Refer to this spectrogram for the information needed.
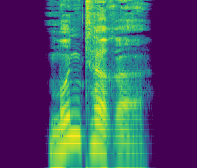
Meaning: inflection of munter: 1. strong/mixed nominative/accusative feminine singular 2. strong nominative/accusative plural 3. weak nominative all-gender singular 4. weak accusative feminine/neuter singular
- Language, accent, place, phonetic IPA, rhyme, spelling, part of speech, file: German, Germany, Berlin, [ˈmʊntəʁə], -ʊntəʁə, muntere, adjective, De-muntere.ogg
